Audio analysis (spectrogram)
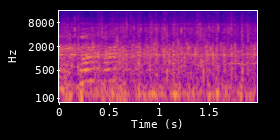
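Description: Crowd at a BJP party workers' rally in a stadium in Keshkal clapping steadily, a dense wash of applause mixed with voices and shouting for the full stretch.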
